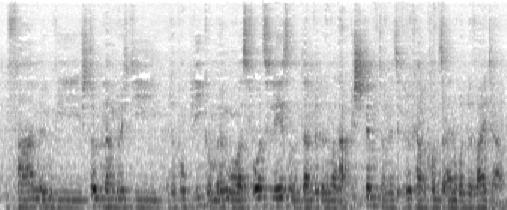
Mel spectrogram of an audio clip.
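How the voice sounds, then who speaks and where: A man performing a rhymed spoken-word poem at a poetry slam, building to a loud, repeated refrain after a chatty introduction. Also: medium pitch, roomy sound, far from the mic, slight background noise. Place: live stage at a poetry slam venue.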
